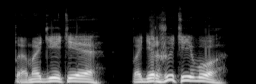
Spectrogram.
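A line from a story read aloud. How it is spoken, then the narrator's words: Shout. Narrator (Russian): крикнул Егорьев солдатам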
